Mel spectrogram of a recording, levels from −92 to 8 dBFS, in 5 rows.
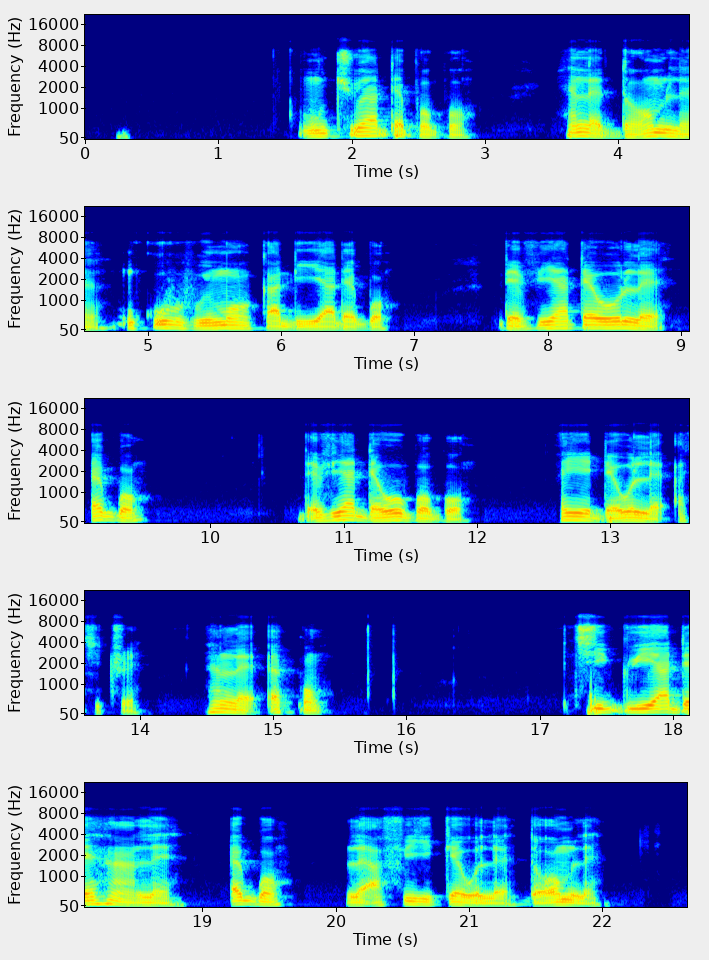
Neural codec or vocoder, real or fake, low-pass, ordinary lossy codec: none; real; 7.2 kHz; Opus, 32 kbps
